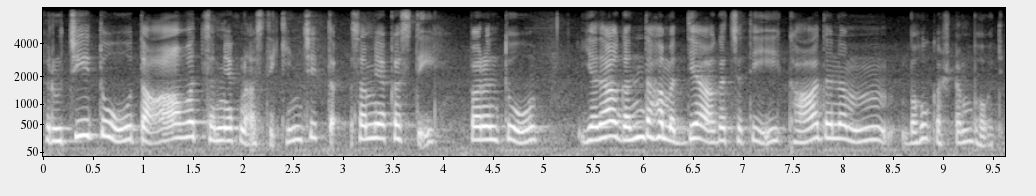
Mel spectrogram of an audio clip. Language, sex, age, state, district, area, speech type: Sanskrit, female, 45-60, Karnataka, Mandya, urban, spontaneous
